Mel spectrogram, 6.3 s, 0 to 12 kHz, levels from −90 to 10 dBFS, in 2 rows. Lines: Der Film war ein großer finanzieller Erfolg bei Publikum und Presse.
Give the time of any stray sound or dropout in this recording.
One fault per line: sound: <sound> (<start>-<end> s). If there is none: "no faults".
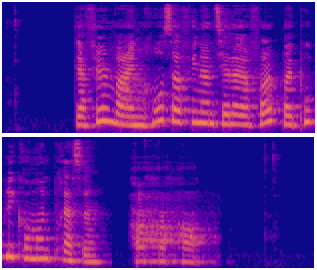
sound: laugh (4.4-5.3 s)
